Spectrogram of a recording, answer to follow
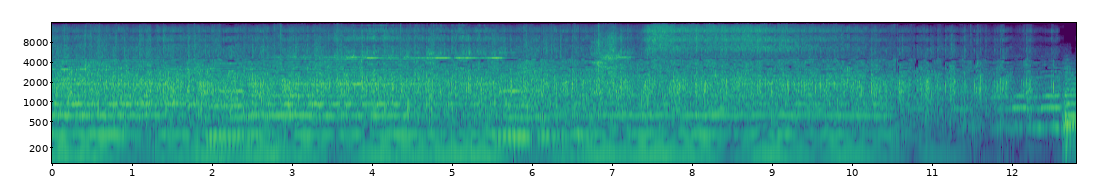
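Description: An audience applauding in a theatre over background music of long held notes. The clapping dies away near the end.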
